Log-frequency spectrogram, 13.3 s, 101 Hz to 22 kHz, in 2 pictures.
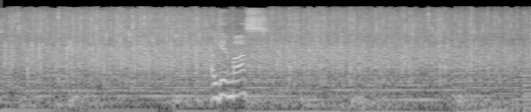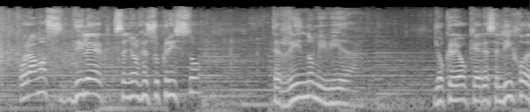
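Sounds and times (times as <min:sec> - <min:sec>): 
congregation applauding: 0:00.0 - 0:10.4
speech: 0:02.6 - 0:03.4, 0:06.9 - 0:09.3, 0:10.0 - 0:11.2, 0:12.0 - 0:13.2.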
